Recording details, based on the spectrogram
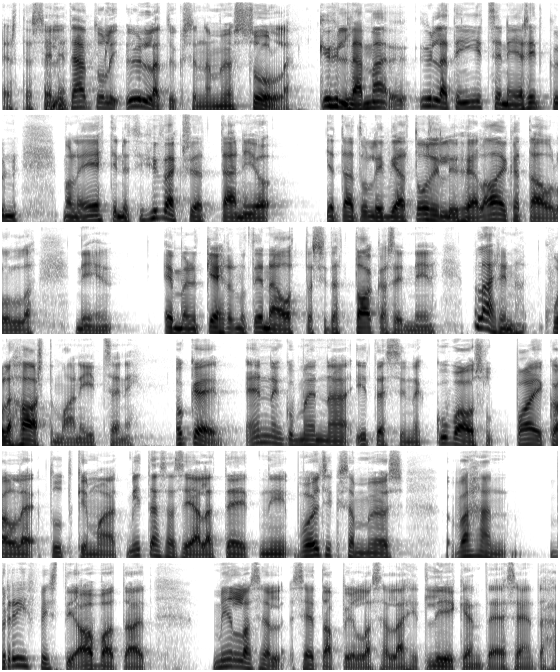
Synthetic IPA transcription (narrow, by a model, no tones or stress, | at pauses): ḛst̪æsːelit̪æːt̪uliʔylːæt̪yksenæmyøssulːḛkylːæmæylːæt̪init̪senijɑsit̪kunmæoleneht̪inyt̪hyʋæksyæt̪ːænjo | jɑt̪æːt̪uliʋiælt̪osilyhyelːɑikɑt̪ɑululːɑ | niːn | emmænyt̪̚kehɾɑnːut̪enæːot̪ːɑːsit̪æt̪ɑkɑsinniːn | mælæhdinkuːleɦɑːst̪ɑmɑ̰ːnit̪seni | okeiʔenːeŋkumenːæːʔit̪essinːekkuʋɑuspɑikɑlːet̪ut̪kimɑːet̪mit̪æsæsielːæt̪eit̪niːʋoisiksæmyøs | ʋæɦæn | brifːist̪iɑʋɑt̪ɑet̪ | milːɑselset̪ɑpilːɑ̰sælæ̰ɦit̪liːkent̪ḛːsḛːnt̪æ̰hæ̰n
